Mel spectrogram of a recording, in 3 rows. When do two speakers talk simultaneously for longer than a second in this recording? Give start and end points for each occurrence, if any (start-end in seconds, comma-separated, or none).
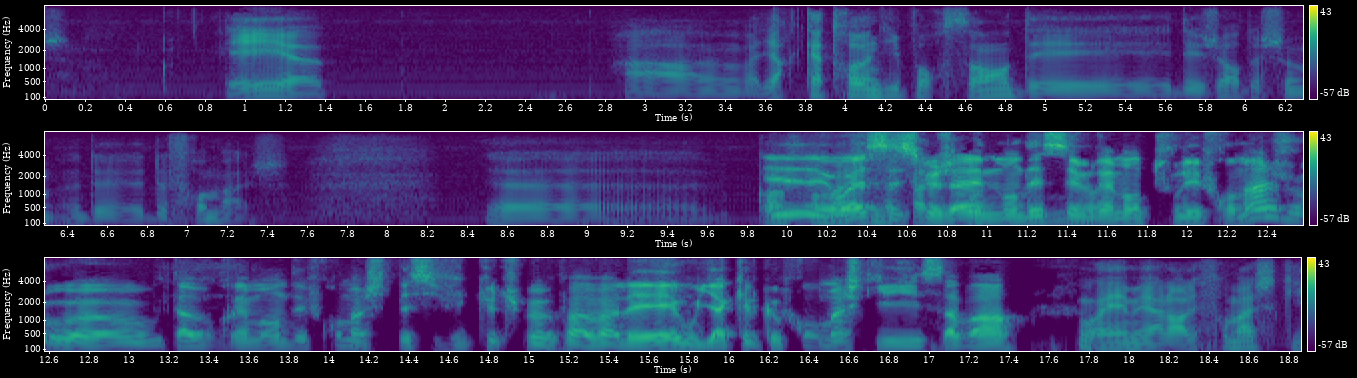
9.9-11.6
